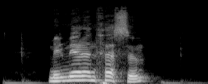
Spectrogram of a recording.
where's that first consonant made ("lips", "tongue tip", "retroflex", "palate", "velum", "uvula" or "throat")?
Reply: lips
